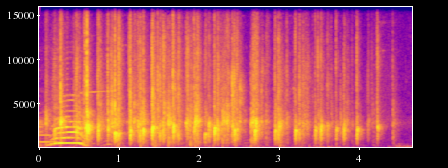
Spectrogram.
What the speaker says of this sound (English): A round of applause for Finn, please.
